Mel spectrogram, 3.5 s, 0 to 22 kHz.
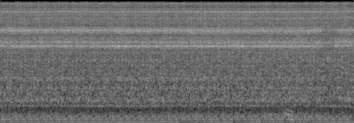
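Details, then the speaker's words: Mercedes 190SL, rebuilt Solex 44PHH carburetors, idle raised to 700 rpm on tachometer with both carbs adjusted equally: smooth, low, steady idle with even beat and no stumbles; nice idle. "Which is just fine. It's a nice idle."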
